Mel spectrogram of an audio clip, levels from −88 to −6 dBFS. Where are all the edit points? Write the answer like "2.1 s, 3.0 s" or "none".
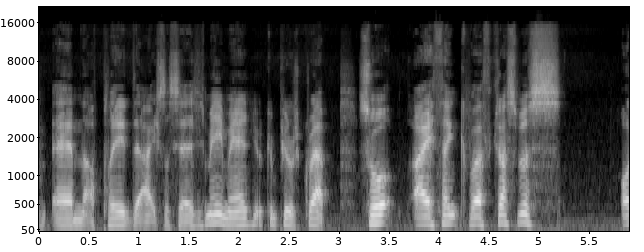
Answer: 3.1 s

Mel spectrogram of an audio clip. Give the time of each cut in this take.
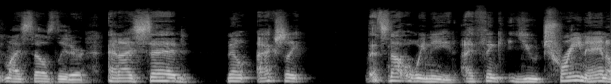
1.0 s

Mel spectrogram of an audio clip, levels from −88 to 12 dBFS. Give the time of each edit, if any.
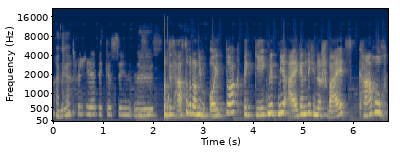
2.1 s

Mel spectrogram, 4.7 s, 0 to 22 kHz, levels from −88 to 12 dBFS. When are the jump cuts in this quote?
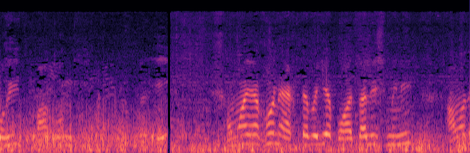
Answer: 1.7 s

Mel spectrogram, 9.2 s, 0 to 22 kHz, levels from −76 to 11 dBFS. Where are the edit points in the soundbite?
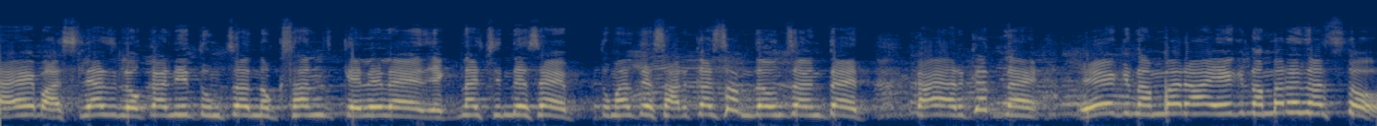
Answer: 4.0 s

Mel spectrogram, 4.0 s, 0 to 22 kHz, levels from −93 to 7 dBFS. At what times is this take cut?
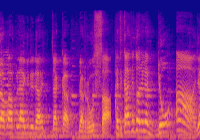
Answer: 2.2 s

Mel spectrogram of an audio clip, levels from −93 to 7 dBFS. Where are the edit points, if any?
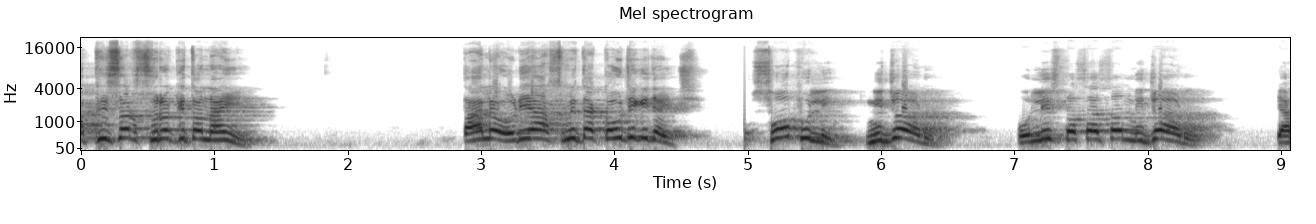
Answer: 5.0 s

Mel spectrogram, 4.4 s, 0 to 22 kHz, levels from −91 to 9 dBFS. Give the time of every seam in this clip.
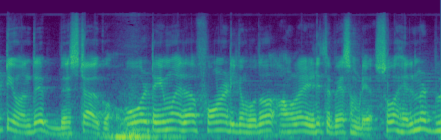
1.2 s

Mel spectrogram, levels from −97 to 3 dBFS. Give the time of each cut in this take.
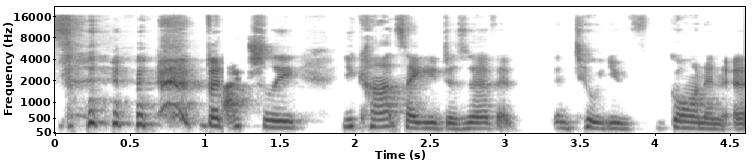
1.1 s

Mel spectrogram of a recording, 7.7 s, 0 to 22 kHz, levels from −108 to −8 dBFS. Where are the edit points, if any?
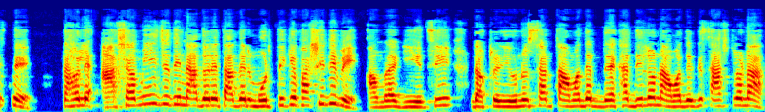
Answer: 3.6 s

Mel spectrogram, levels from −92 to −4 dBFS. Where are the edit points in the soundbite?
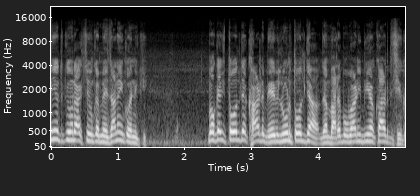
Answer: none

